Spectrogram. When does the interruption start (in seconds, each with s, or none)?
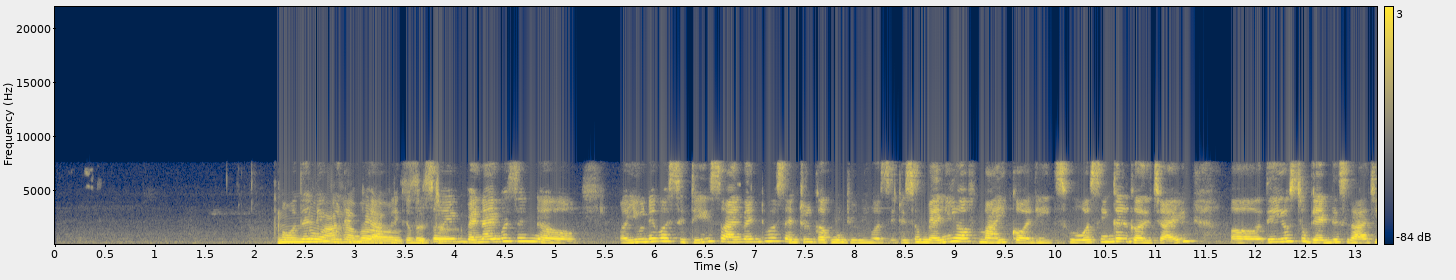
2.3 s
